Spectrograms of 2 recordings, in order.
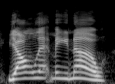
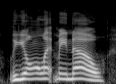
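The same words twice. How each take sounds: First: Slow Southern country drawl on y'all let me know; country accent. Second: Said in the usual way. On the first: Shown as a demonstration. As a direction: stretch it out in a playful country accent. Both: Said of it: "I love doing my country accent".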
